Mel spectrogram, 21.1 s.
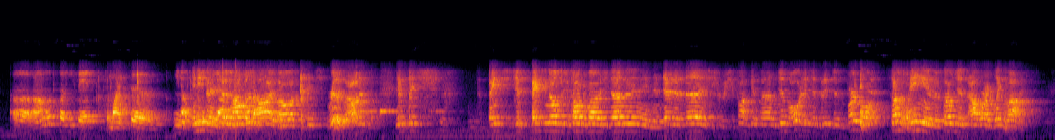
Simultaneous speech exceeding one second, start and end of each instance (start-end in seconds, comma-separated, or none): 3.8-5.8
